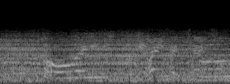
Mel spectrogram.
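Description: A person's voice making wordless sounds, with pitch sliding up and down, over a steady background tone.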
